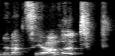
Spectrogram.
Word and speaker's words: Nunatsiavut: So I'll just note quickly that I am an Inuk from Nunatsiavut. Is how you pronounce that, Wayne.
